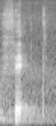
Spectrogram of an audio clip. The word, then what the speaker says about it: faites: Lorsque tu écris le mot, tu vas écrire faites, et il y a une lettre muette à la fin. Lorsqu'on prononce ce mot, on prononce seulement faites.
